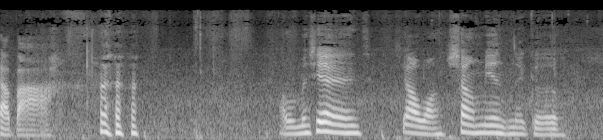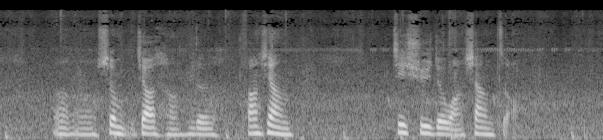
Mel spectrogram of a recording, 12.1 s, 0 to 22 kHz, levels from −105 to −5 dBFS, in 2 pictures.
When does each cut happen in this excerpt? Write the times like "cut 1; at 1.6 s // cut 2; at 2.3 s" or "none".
none

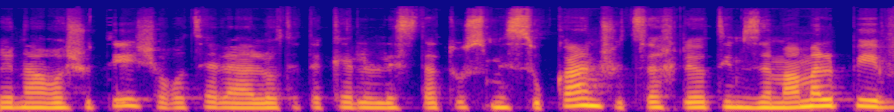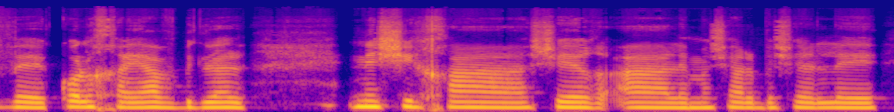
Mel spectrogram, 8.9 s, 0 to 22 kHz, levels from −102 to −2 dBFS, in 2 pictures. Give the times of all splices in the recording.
none

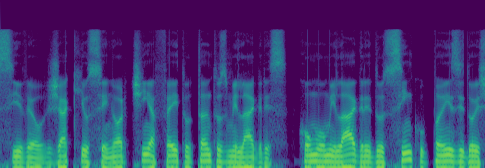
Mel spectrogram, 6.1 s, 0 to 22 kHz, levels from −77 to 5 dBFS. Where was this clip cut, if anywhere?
cut 1; at 3.7 s

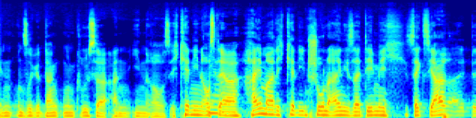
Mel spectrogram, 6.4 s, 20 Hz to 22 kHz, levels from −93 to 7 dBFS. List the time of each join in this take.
none

